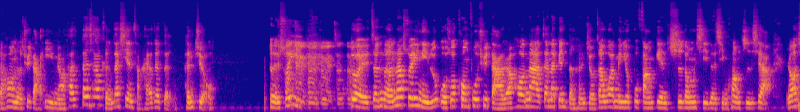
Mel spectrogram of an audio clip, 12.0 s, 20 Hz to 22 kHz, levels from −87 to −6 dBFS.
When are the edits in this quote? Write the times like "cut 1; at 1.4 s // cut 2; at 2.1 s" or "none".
cut 1; at 2.7 s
